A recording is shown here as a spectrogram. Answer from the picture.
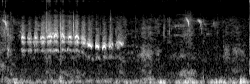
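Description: A small bird singing a rapid trill of repeated high notes, about eight a second for roughly two seconds, dropping in pitch toward its end, then a couple of short high chirps a little later. Soft low thumps sound underneath.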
